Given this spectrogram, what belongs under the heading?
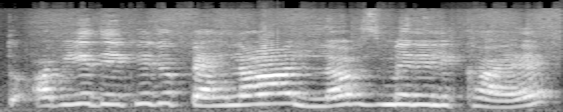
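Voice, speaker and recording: High-voiced woman teaching, roomy sound. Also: sharp tone, recorded from a distance. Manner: patient, repeats words and asks "right?" to check. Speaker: Urdu teacher. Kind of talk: classroom lesson on letters and words.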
